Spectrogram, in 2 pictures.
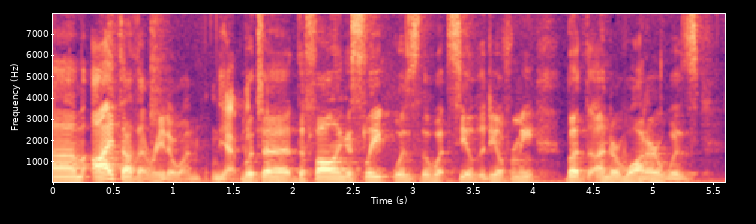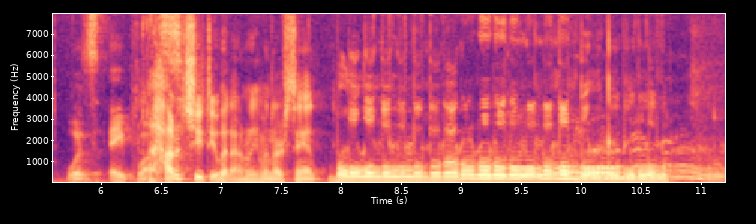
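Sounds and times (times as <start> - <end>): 
speech: 0.0 - 11.1
person gargling: 8.0 - 11.1.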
